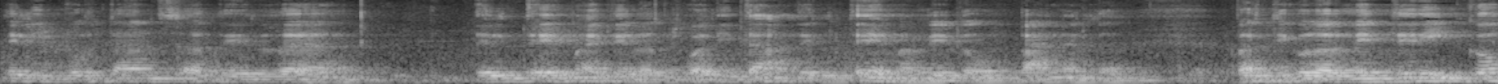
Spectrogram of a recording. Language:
Italian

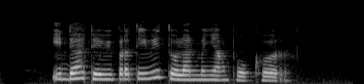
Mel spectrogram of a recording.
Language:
Javanese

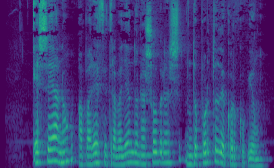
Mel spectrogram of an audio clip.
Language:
Galician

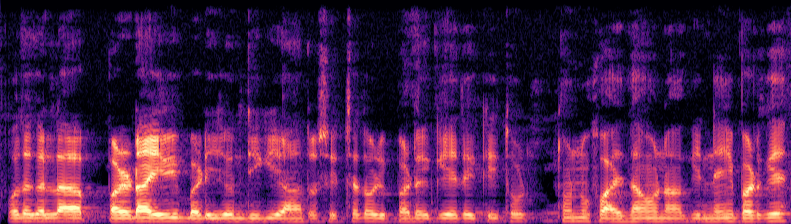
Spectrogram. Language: Dogri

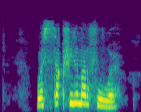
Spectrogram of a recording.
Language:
Arabic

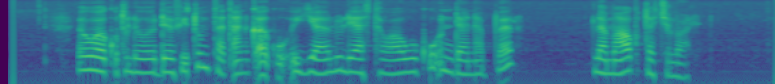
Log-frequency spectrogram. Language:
Amharic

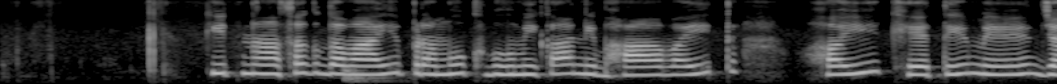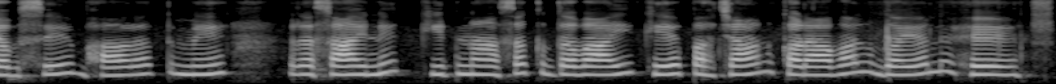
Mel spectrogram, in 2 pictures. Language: Magahi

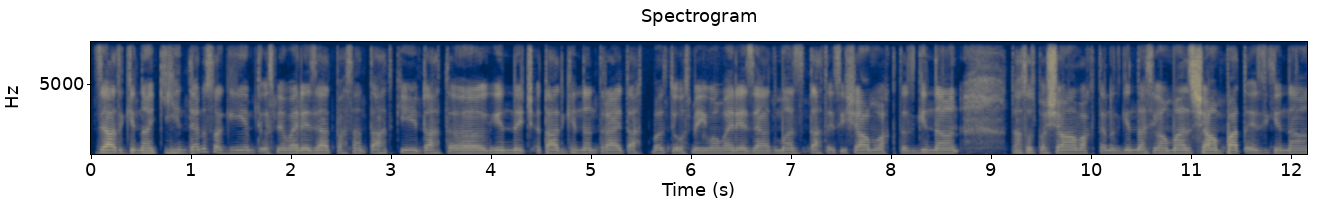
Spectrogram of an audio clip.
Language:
Kashmiri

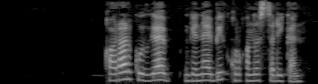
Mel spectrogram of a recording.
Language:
Bashkir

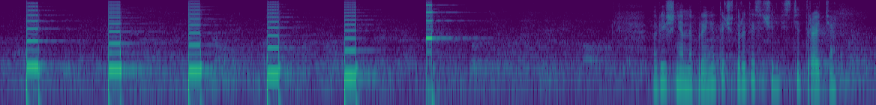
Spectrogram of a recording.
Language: Ukrainian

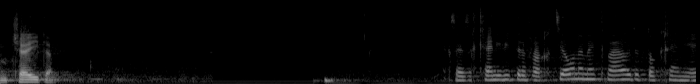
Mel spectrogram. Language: Swiss German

